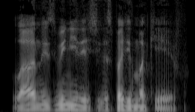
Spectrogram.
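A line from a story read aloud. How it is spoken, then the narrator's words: Dry reply. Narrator (Russian): сухо ответил я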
